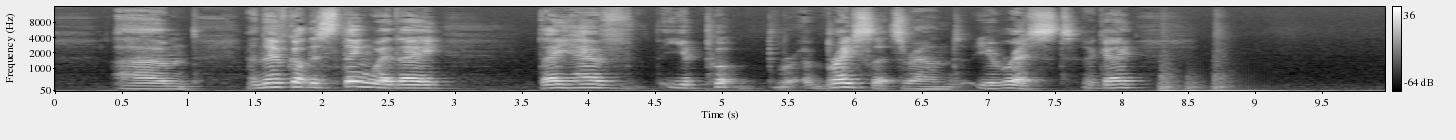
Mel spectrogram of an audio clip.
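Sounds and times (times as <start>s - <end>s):
speech: 0.4s - 3.0s, 3.6s - 8.8s
knocking on a door: 8.3s - 9.1s.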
